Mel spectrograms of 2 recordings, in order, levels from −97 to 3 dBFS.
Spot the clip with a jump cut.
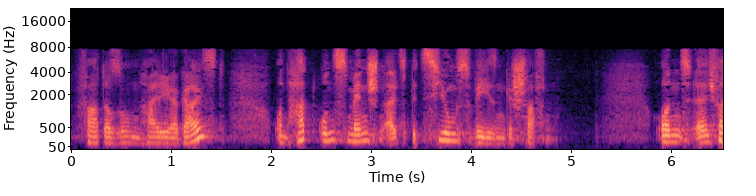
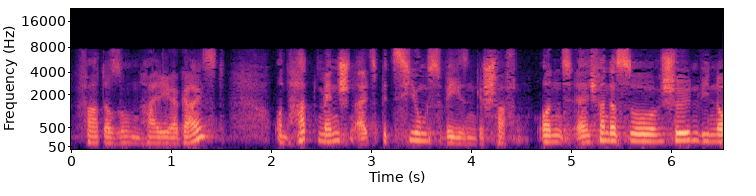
second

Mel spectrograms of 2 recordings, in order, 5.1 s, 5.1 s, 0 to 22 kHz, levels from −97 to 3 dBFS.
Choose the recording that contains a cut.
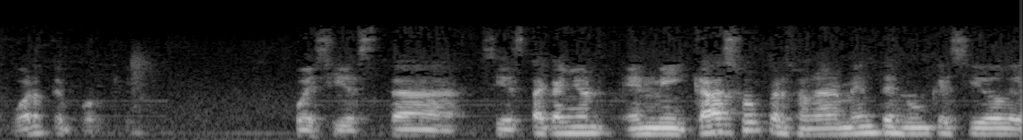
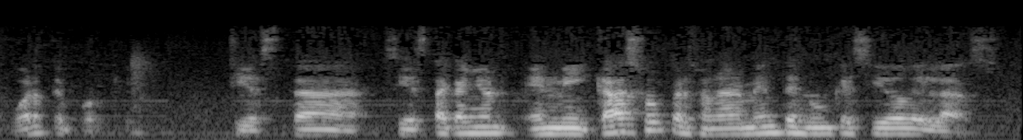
second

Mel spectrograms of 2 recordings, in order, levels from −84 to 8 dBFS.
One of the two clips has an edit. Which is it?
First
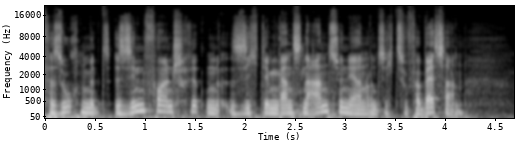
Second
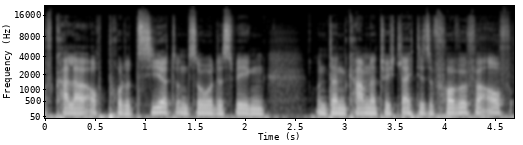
first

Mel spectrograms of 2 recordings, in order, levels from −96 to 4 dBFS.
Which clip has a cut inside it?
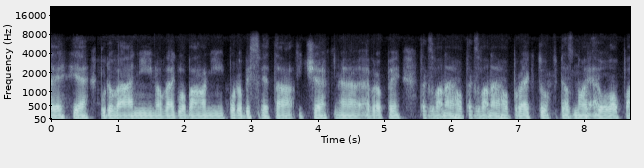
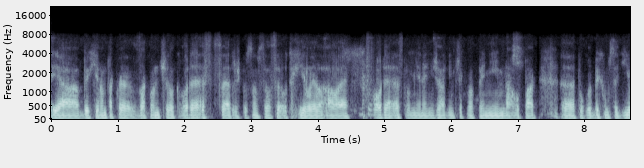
first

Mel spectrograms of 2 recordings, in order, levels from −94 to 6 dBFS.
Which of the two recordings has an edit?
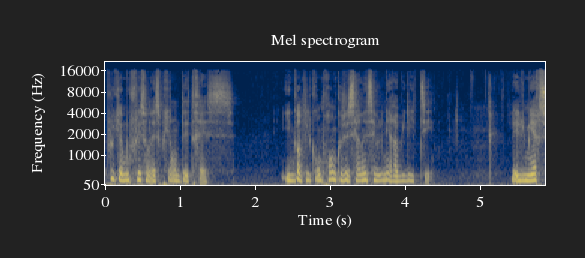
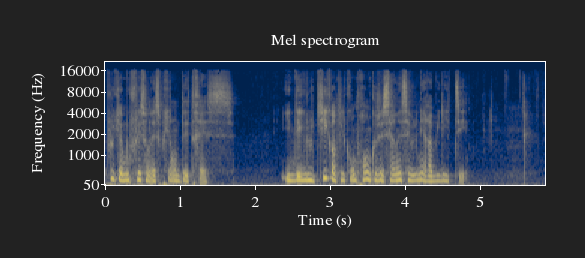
first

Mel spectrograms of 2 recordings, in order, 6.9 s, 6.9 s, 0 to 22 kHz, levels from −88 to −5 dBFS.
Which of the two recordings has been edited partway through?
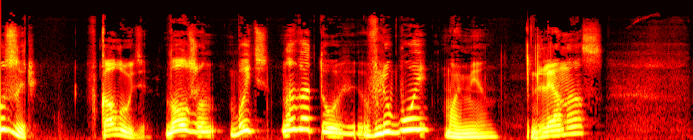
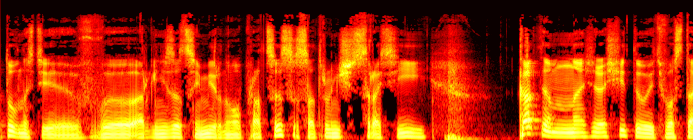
first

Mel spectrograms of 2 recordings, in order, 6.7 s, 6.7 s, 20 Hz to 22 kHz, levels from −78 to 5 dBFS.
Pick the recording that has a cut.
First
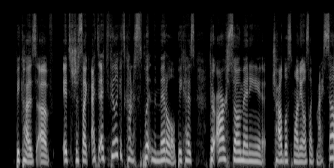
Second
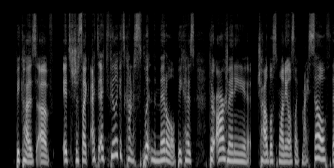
second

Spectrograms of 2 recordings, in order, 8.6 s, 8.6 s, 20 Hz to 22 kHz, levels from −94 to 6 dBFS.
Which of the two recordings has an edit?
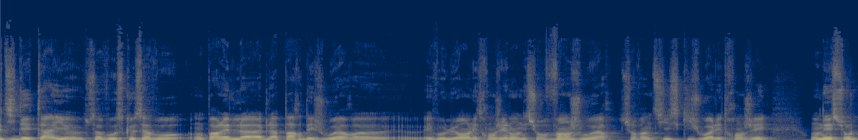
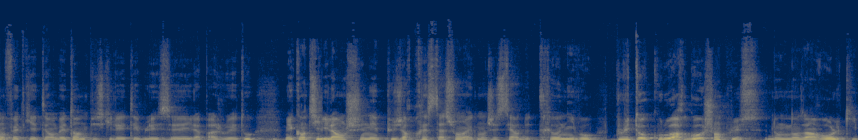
second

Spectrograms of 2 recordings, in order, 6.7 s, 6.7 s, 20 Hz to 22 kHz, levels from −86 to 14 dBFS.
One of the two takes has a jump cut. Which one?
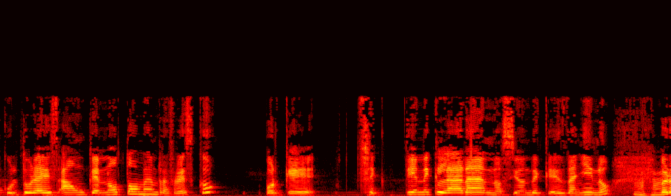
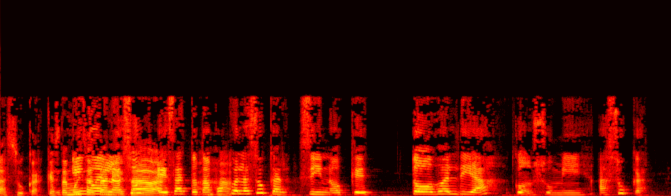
first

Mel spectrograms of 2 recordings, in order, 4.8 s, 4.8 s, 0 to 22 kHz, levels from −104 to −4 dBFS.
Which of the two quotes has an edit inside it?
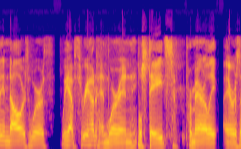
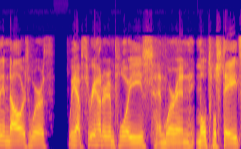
first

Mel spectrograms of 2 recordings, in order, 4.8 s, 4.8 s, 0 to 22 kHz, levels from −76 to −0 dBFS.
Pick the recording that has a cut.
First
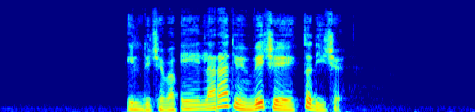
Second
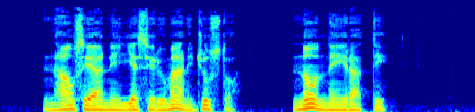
first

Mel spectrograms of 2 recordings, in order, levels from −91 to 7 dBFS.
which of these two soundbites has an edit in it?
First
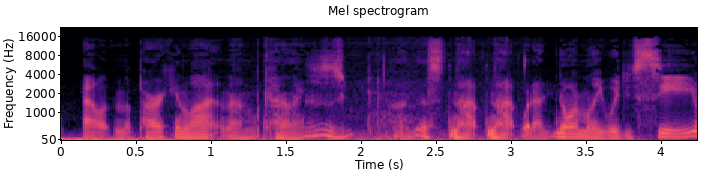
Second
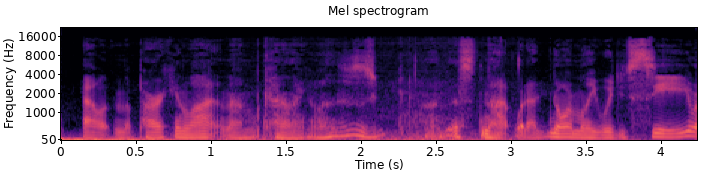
first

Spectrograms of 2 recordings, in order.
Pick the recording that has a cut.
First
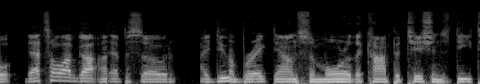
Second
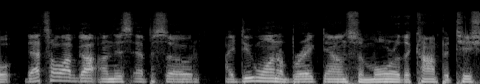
first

